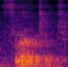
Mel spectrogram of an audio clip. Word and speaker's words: flirted: Flirted. And the reason you pronounce that as an id is because of that T there.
